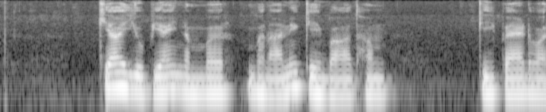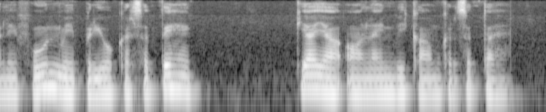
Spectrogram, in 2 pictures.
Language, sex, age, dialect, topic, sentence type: Hindi, male, 18-24, Garhwali, banking, question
